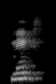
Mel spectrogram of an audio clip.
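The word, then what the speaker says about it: knock: Next is Geto. K is silent in these words. ठीक है, ये तो हम बहुत कॉमन वर्ड्स हैं जिनमें K साइलेंट होता है. जैसे नी, नॉब, नो, नॉक and knife.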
